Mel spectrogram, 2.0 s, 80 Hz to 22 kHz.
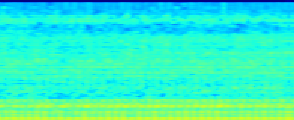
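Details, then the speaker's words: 1975 Honda XL100 K1 single with a replacement Chinese carb, at idle. Steady idle with a fast, even light rattle on each firing pulse. The owner is unsure whether it's the engine or something rattling on the body. "still got the odd funny noise but i'm not sure if that's something rattling on the body for a lot"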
